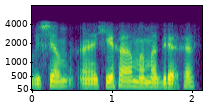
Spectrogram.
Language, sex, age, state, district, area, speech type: Sanskrit, male, 18-30, Kerala, Thiruvananthapuram, urban, conversation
